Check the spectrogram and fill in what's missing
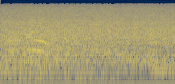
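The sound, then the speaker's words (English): A continuous, dense roar of turbulent sea water churning and surging in fog brought by a north wind, steady and fairly loud throughout, with a faint whistling tone briefly rising above the wash. “A north wind had brought a disorienting fog and a turbulent sea.”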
